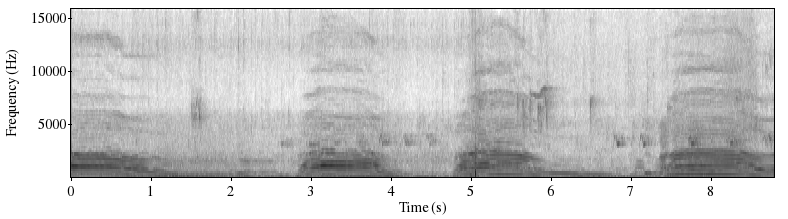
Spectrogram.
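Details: Domestic cats fighting: a series of long, drawn-out, arching yowls, each about one to one and a half seconds, wavering in pitch with rich overtones, separated by short pauses over a low background hum.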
